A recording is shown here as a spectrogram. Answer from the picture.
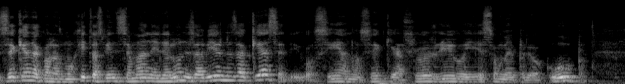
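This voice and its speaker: With audible room echo, a man's fairly high voice moves through very wide pitch swings. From Ecuador, Tungurahua (Patate). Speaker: firefighter and Red Cross volunteer. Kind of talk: casual interview, life story.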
